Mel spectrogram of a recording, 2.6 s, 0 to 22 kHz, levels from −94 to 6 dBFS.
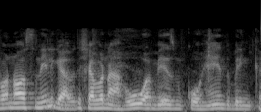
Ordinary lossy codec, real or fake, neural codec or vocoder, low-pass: none; real; none; none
